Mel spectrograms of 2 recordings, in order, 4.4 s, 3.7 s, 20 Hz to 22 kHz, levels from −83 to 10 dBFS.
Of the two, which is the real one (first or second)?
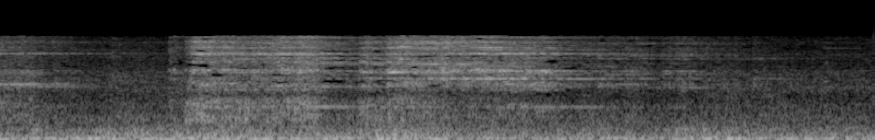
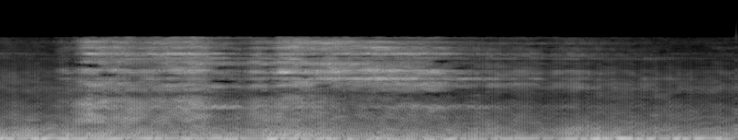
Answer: first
